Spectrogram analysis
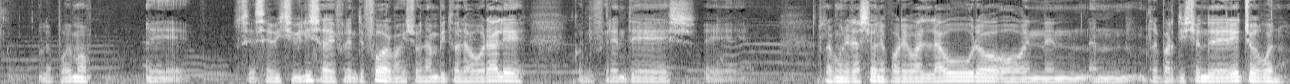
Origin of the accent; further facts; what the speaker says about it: Olavarría, Buenos Aires Province, Argentina; irme yo a Olavarría, por ejemplo, que es de donde soy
